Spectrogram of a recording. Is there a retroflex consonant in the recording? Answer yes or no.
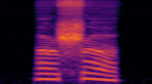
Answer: yes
